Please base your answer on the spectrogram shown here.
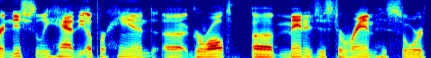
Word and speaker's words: Geralt: But we'll start with Gerald of Rivia. Oh no, it's Geralt. Yeah, it's not Geralt. It's Geralt.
